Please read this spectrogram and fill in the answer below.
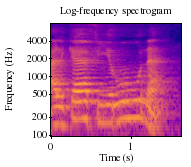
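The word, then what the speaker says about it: الكافرون: Namun Al-Kafirun ini adalah surah yang matnya berada di akhir dan dia memiliki tambahan nun ataupun tambahan huruf setelahnya, Al-Kafiruna. Ketika diwaqaf menjadi Al-Kafirun.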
